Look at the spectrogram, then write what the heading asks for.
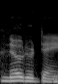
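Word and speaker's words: Notre-Dame: dame um oh sorry can you say it properly no notre dame notre dame it's notre dame notre dame never game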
